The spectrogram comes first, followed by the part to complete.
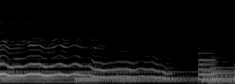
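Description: A female soul singer's wordless vocal run, a hummed melody with vibrato stepping down in pitch over sustained backing chords; the voice trails off near the end.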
